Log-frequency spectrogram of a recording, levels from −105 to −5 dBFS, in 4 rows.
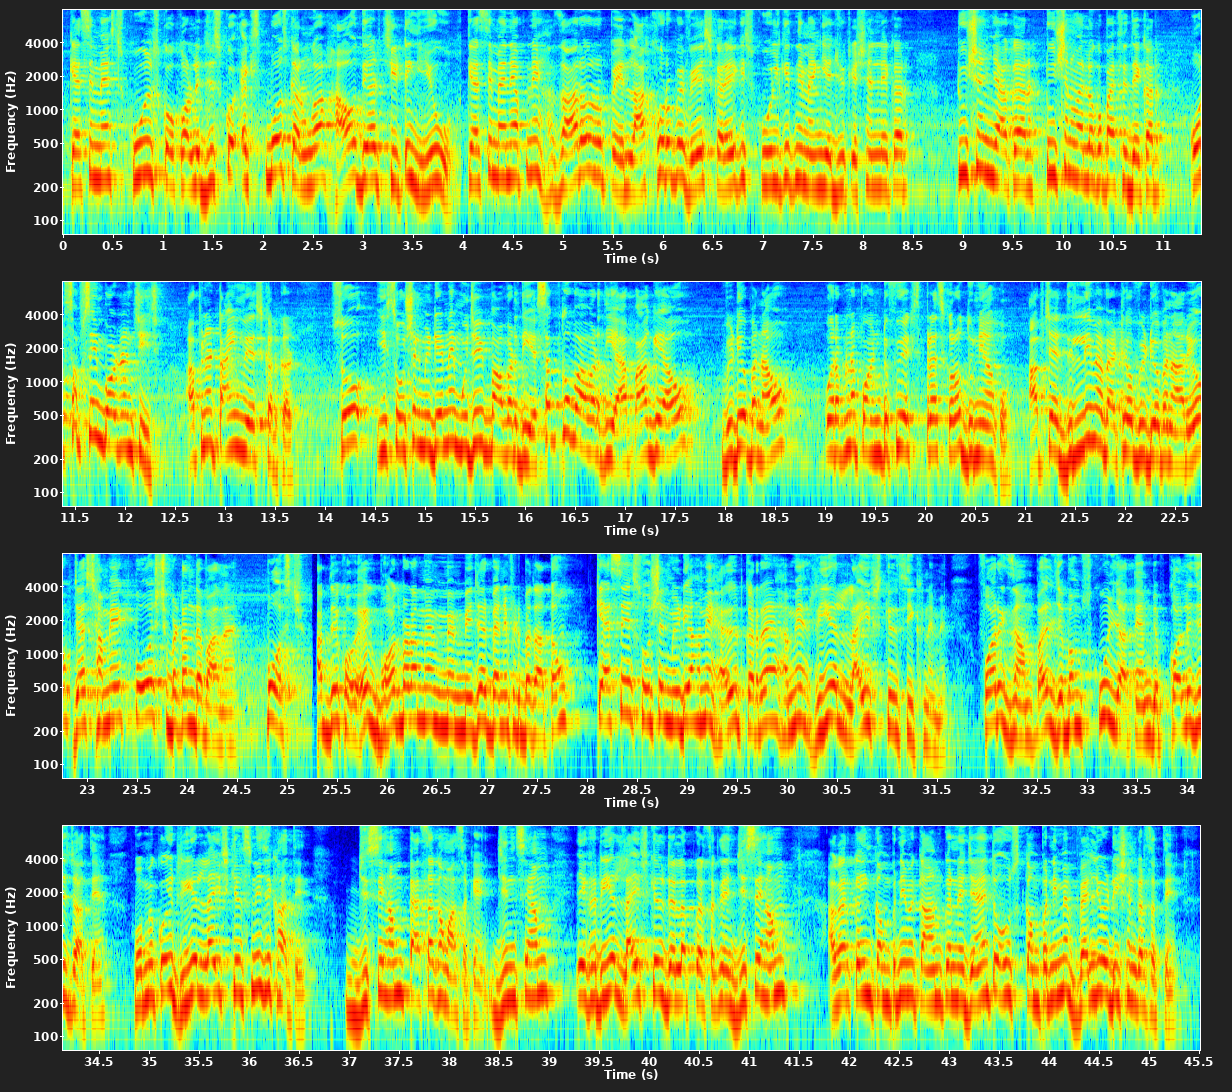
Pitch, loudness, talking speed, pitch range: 220 Hz, -22 LUFS, 170 wpm, 195-245 Hz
